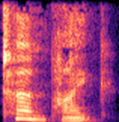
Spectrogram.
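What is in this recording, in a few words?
"turnpike", British English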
